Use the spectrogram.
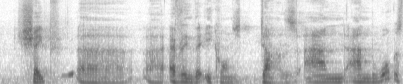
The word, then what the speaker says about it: EQUANS: of the BU group very French so that's why uh the pronunciation is equ I was given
